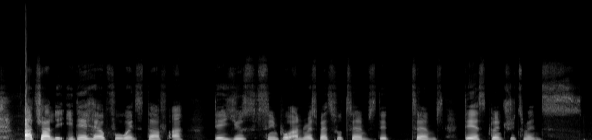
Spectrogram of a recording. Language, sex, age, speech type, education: Nigerian Pidgin, female, 15-29, spontaneous, tertiary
